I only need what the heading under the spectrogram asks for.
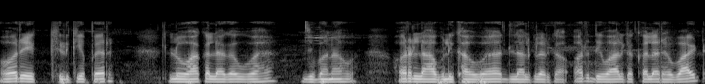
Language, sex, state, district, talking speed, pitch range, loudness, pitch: Hindi, male, Jharkhand, Palamu, 230 wpm, 120-125 Hz, -17 LUFS, 120 Hz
